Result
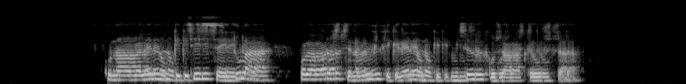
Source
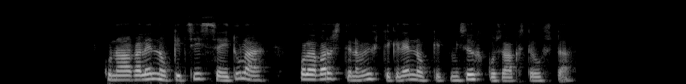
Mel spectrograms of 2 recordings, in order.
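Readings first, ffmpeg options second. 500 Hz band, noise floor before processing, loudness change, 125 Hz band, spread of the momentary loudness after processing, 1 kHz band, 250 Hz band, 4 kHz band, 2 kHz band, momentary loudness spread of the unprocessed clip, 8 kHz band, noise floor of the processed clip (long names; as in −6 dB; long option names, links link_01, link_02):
+7.5 dB, below −85 dBFS, +7.5 dB, +10.5 dB, 7 LU, +6.0 dB, +9.0 dB, +10.5 dB, +7.5 dB, 10 LU, can't be measured, −79 dBFS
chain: -filter_complex "[0:a]asplit=2[link_01][link_02];[link_02]aecho=0:1:83:0.596[link_03];[link_01][link_03]amix=inputs=2:normalize=0,alimiter=level_in=19.5dB:limit=-1dB:release=50:level=0:latency=1,volume=-8.5dB"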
